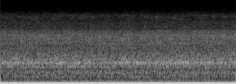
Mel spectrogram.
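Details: Saab 9-5 2.3 turbo idling after fitting a cheap Amazon MAF sensor; the previous MAF caused a sporadic, erratic idle. Steady, even low hum with no hunting or stumbles; a clean, healthy idle.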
